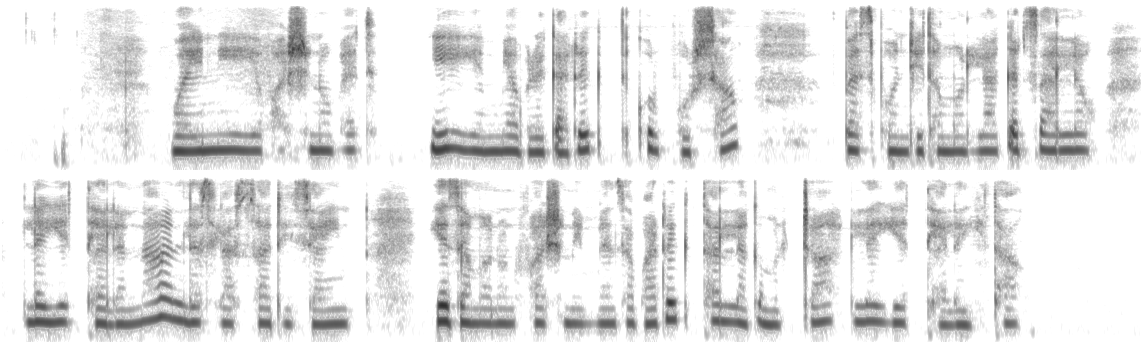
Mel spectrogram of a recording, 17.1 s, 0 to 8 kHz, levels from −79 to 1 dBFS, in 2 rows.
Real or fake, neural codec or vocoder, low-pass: real; none; 7.2 kHz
